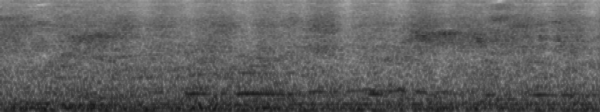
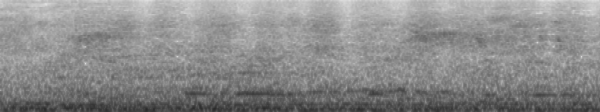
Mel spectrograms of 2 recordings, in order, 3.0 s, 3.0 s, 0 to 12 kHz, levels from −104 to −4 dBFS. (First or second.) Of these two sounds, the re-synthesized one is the second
